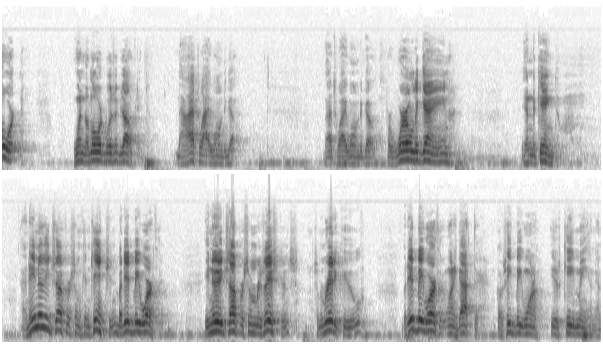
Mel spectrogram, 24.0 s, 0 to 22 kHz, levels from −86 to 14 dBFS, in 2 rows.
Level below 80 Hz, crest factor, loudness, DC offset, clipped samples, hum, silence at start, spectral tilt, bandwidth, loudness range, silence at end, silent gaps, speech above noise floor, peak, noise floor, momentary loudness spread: -56 dBFS; 20 dB; -17 LUFS; under 0.1%; under 0.1%; none; 0 s; -4.5 dB/octave; 14.5 kHz; 12 LU; 0 s; none; 39 dB; 0 dBFS; -57 dBFS; 20 LU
